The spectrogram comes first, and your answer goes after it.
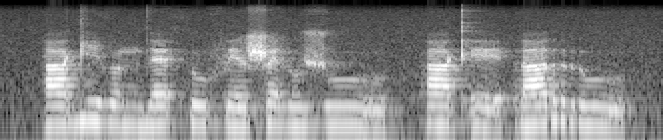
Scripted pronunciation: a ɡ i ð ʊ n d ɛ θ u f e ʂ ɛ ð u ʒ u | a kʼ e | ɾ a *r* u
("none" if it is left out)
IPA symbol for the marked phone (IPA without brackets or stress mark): r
